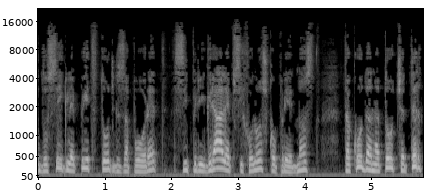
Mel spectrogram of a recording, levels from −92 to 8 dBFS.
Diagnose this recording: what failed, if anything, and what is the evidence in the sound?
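Generation loss in the codec stage runs through the whole speech clip. The sound is swirly, smeared and hollow, and consonant attacks blur, more than a single encode would explain. The character points to AAC-LC at around 64 kbit/s, likely re-encoded about five times. Each pass requantises on a shifted frame grid, so noise and spectral gaps accumulate. A spectrogram would show a hard ceiling at 16.5 kHz, holes scattered through the bands below it, and smeared onsets.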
